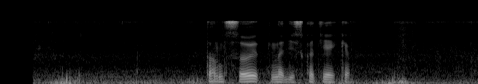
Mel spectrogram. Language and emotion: Russian, neutral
